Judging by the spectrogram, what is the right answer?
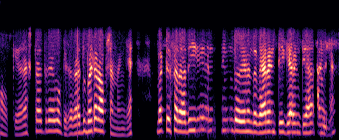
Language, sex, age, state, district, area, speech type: Kannada, male, 30-45, Karnataka, Dakshina Kannada, rural, conversation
